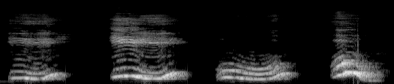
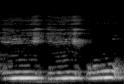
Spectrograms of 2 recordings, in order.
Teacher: जिन स्वरों के उच्चारण में मुख द्वार लगभग बंद रहता है उसे हम क्या कहते हैं, संवृत स्वर कहते हैं।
